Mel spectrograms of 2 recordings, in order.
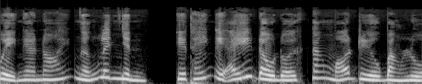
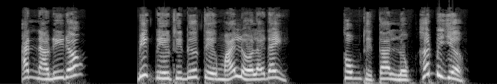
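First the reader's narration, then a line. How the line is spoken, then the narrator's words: Big man shouting. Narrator (Vietnamese): một đại hán quát lên rằng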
